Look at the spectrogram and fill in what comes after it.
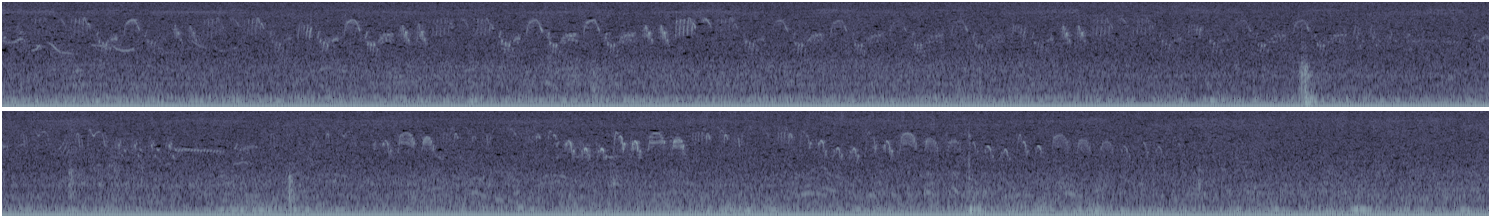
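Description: Small birds singing in quick, high chirping phrases, heaviest early on and again in the second half, over a steady low outdoor background rumble. One sharp click a little under nine seconds in.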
